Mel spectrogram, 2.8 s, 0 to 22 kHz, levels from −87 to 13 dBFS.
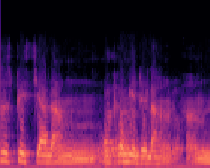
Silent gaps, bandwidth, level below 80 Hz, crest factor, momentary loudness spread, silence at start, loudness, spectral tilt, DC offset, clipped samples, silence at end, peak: none; 7.2 kHz; -36 dBFS; 10 dB; 8 LU; 0 s; -16 LUFS; -10 dB/octave; under 0.1%; under 0.1%; 0 s; -6 dBFS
